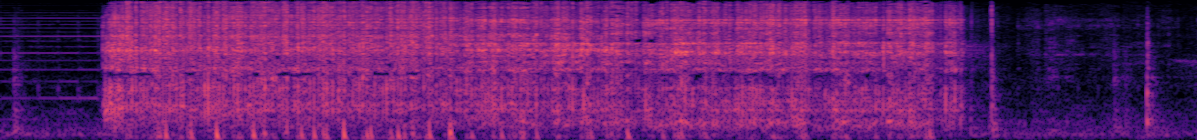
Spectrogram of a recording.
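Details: Skoda Laura auxiliary electric water pump: a harsh, fast, hissy rattle running steadily about four seconds, then cutting off; a worn auxiliary water pump rattling, silenced after fitting a genuine new pump.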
